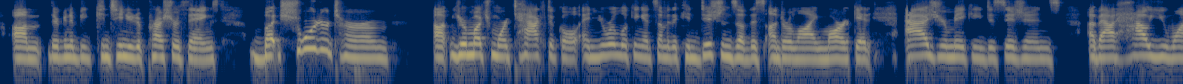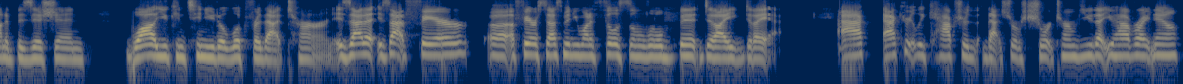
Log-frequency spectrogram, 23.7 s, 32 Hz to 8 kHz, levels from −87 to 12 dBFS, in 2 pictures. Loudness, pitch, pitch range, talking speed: -27 LUFS, 195 Hz, 180-215 Hz, 215 wpm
